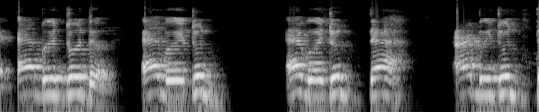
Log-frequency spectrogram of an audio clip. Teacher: फिर दाल तशदीद वाला है, दाल तशदीद वाला है, तो हम यहाँ पर लाम को छोड़कर सीधा दाल को दाल से पढ़ रहे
